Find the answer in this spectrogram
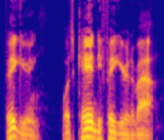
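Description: A man voicing a bitter, lonely older ranch hand who talks gruffly in rough rural dialect. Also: low voice, fast, a bit bright, no room sound. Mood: grudging.

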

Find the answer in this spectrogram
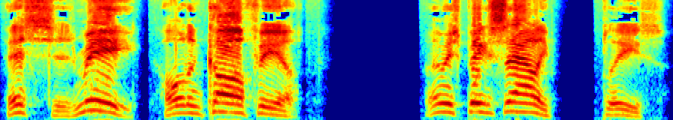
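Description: A man voicing a very drunk teenage boy shouting and pleading into a phone. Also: high-pitched, very animated, takes it slowly, no room sound, studio quality, voice pushed up, full character voice. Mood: drunk yelling.

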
